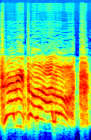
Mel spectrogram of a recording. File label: bomb success, mood high, speech hun; War Thunder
